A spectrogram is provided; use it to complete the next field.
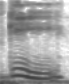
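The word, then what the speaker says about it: Gy: the singular with man the word for woman is ghee pronounced hard as in guy it forms itself into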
